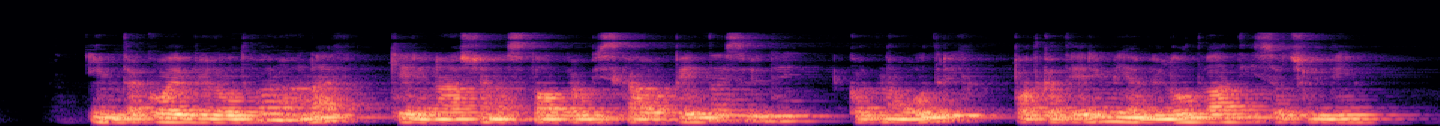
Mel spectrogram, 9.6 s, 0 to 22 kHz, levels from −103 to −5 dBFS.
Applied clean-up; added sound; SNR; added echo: none; none; none; reverberation time 1.0 s.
